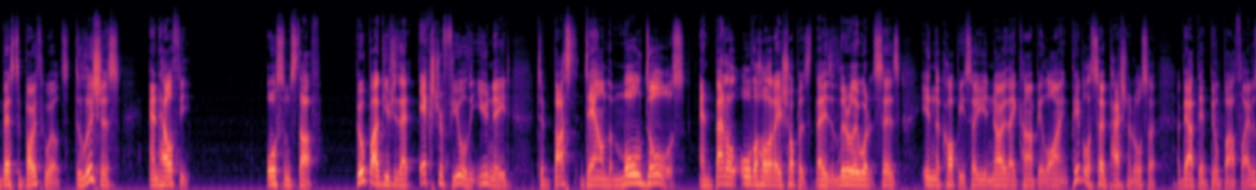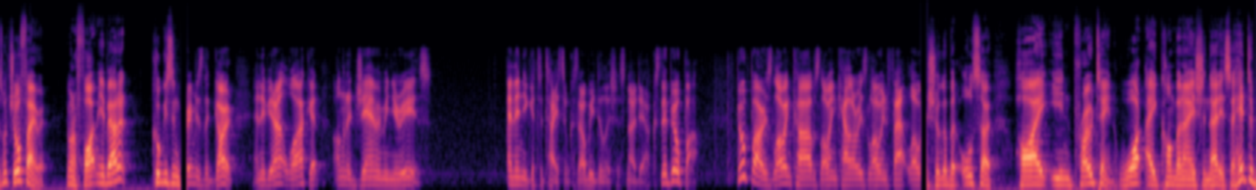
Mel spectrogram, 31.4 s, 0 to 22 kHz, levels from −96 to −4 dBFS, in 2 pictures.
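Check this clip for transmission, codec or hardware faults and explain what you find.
One fault is audible. Input switched to a poorer device, 17.97 to 27.30 s: likely a lesser microphone, removing everything above 7.6 kHz. After an 80 ms gap, the speech turns duller, slightly quieter and faintly noisier.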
